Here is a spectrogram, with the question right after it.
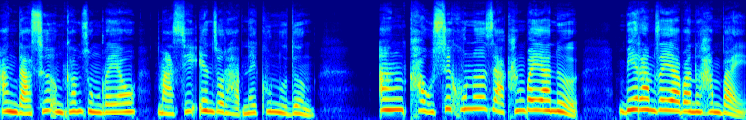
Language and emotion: Bodo, fearful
